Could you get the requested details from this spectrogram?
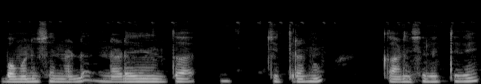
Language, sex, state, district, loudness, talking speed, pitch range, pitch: Kannada, male, Karnataka, Bijapur, -27 LUFS, 60 wpm, 125-140 Hz, 130 Hz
